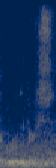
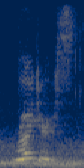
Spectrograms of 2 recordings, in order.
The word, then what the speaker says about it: Reuters: off when I said routers I'm pretty sure like Reuters Reuters oh Reuters okay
